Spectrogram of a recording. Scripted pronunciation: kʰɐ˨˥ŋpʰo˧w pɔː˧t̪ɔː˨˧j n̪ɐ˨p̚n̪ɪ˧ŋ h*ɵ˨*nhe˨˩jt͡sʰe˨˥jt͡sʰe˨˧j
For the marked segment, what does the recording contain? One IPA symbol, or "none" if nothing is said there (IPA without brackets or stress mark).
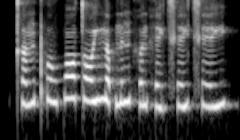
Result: ɵ˨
